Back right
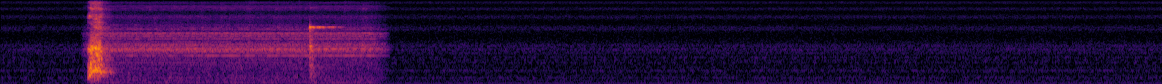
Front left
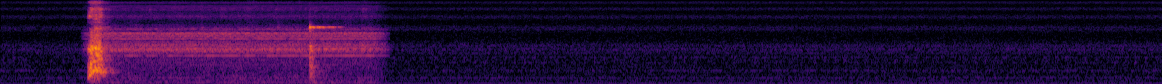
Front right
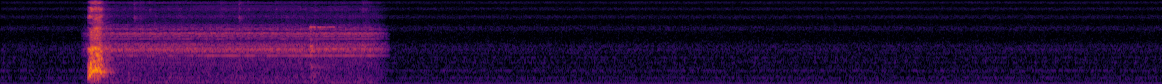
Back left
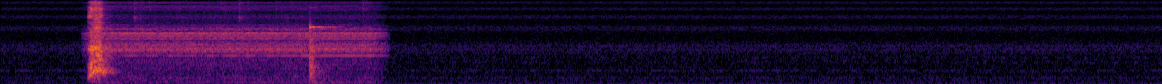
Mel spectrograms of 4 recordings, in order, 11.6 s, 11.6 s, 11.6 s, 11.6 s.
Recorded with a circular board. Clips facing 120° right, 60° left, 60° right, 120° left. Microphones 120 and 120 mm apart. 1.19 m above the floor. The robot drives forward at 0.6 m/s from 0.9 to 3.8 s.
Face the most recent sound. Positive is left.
turn(degrees=145)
